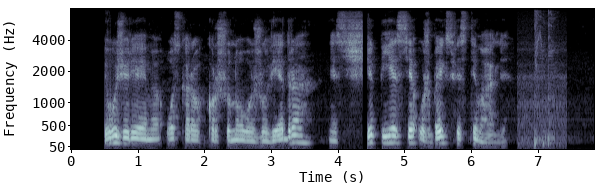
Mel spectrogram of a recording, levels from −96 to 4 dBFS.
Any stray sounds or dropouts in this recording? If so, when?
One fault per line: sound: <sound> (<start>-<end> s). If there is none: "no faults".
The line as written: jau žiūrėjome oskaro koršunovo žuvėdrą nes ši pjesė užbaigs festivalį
sound: dropout (4.4-4.4 s)
sound: thud (6.9-7.3 s)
